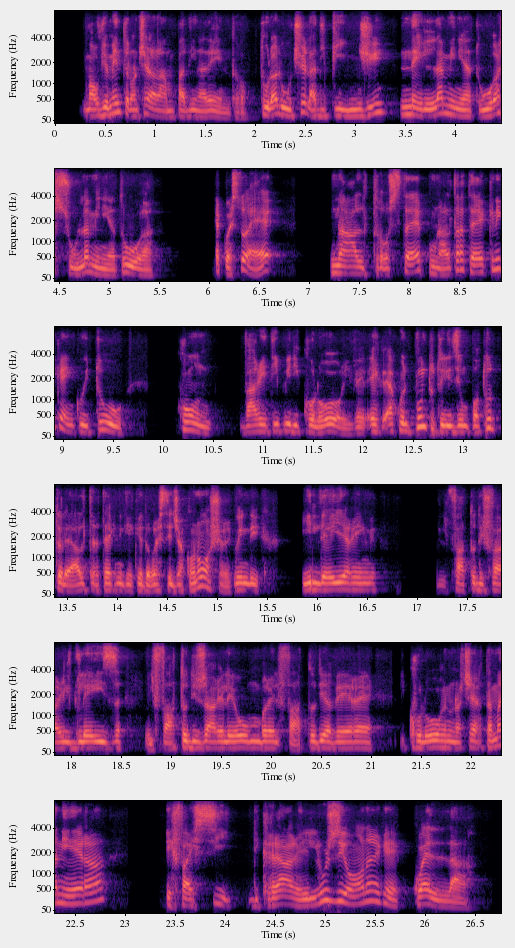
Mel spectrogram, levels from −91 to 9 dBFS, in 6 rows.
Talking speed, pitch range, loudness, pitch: 180 wpm, 130-210 Hz, -23 LUFS, 135 Hz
